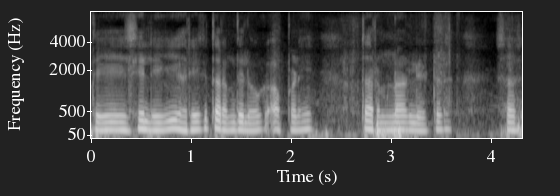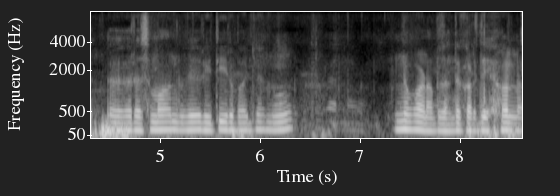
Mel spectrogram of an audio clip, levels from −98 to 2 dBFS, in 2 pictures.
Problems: constant background noise, continuous background conversations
